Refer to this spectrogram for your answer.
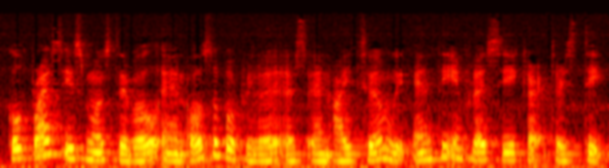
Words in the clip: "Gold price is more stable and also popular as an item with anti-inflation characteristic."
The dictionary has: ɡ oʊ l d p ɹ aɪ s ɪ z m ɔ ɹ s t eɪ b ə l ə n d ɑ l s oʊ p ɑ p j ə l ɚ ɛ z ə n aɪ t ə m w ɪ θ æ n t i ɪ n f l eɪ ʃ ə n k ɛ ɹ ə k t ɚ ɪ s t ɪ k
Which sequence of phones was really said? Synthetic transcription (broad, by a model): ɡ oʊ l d p ɹ aɪ s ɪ s m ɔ s t eɪ b ə l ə n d ɑ l s oʊ p ɑ p j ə l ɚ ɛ s ə n aɪ t ə m w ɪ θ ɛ n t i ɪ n f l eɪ s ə k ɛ ɹ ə k t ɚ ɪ s t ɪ k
